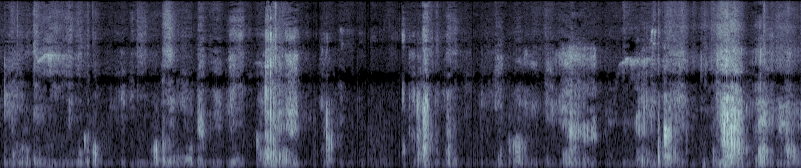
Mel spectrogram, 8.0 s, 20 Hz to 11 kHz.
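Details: Presa Canario puppies, 100 days old, from the Granada do Toxo Galego x Iron Valle del Presa litter, playing together: short bursts of rough growls and yelping cries between quieter pauses, with scuffling sounds throughout.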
